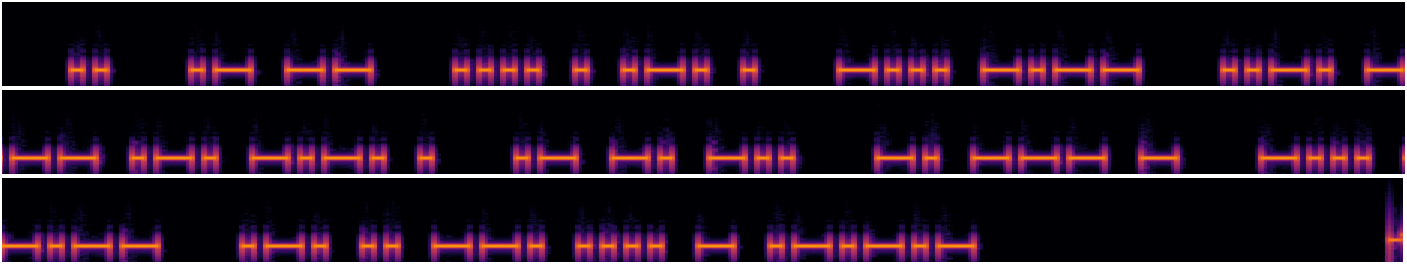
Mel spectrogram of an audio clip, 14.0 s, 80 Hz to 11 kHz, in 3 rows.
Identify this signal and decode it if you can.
Morse code, heard as a keyed tone, about 30 wpm, 700 Hz. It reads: I AM HERE BY FORCE AND NOT BY RIGHT.
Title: Sentences from Top 1000 Words - Review Part 3 - 30wpm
